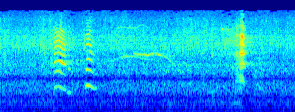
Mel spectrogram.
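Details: Outdoor swans courting in the rain: two quick harsh honks, a thin whistled glide, then a single loud squeal, all over steady rain noise.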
